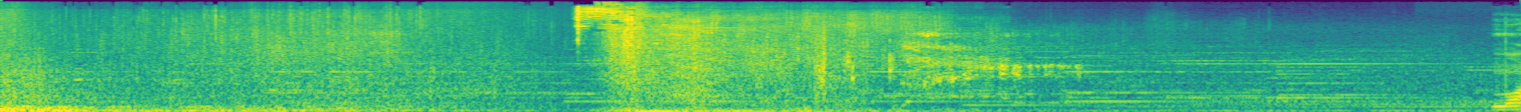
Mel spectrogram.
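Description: A Confringo blasting spell explodes in Hogwarts Legacy with a sudden loud boom that rolls into a rumbling decay, set against ongoing low combat noise that fades to quiet ambience.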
